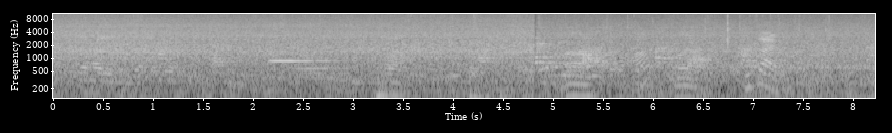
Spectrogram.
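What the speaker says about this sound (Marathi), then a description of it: "पाऊस बरा झाला आहे" Heavy monsoon rain hisses throughout with a dense, even patter in the Konkan, while faint indistinct voices and small sounds come and go underneath.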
